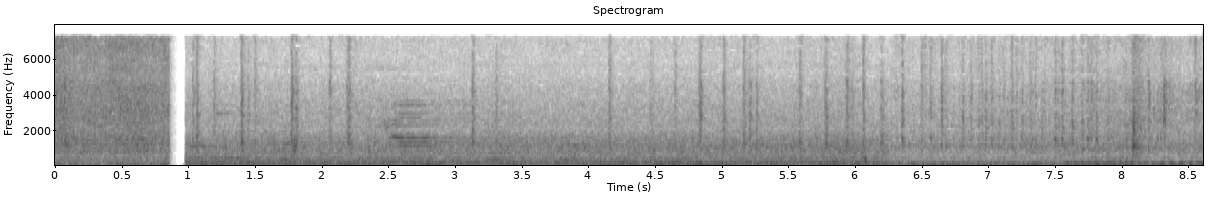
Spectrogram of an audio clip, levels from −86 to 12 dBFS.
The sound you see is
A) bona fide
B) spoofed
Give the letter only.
A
